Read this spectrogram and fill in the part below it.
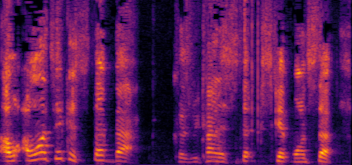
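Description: A man hosting a weekly podcast on a livestream, chatting with a guest in a relaxed and friendly way. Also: high voice, moderate pace, husky. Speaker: podcast host. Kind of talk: casual chat.

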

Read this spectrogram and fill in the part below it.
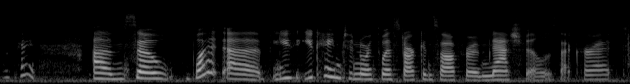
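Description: A woman with a slightly high voice, working as an interviewer. Her delivery is casual and conversational, recorded with a little background noise. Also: measured pace, fairly bright tone. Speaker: interviewer, music editor.

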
